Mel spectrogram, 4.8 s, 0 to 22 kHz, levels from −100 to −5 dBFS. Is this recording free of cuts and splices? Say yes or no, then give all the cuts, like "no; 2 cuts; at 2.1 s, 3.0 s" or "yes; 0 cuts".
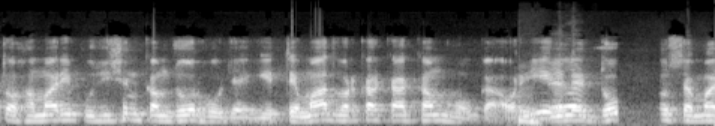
no; 1 cut; at 3.7 s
